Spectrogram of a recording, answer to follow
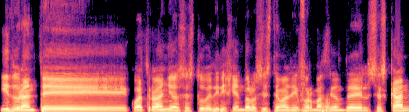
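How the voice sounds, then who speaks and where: A man with medium pitch and an ordinary speaking voice talks at a fairly slow pace with fairly even intonation and hardly any pauses. The sound is dry and close, with no echo. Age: 60s. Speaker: physician and health IT executive. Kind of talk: interview.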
